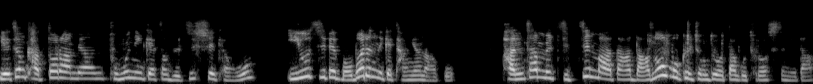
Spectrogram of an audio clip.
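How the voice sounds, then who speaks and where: A high-pitched woman's voice at a moderate pace, dry and close with no echo. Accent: Chinese. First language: Chinese (speaking Korean). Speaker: speech contest contestant. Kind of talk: prepared speech; judge Q&A answers.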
